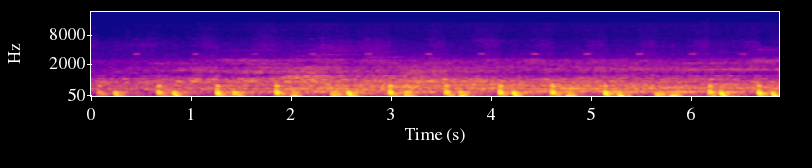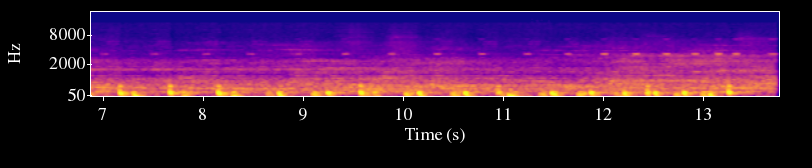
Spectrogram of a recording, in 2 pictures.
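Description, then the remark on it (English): A steady heartbeat, played inside a small doll's-house-scale model of a cabin, thumps on and on in a regular double-beat rhythm, low and muffled, over a faint background hum and murmur. “a little model of Le Corbusier's Cabanon, which is the cabin where he died. With a heartbeat inside.”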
